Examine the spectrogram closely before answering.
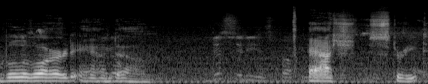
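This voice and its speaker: A man with an American accent speaks at a very slow pace and a fairly high pitch with fairly even intonation. Noticeable background noise runs behind him. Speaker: local old-timer from the area. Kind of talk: casual chat.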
